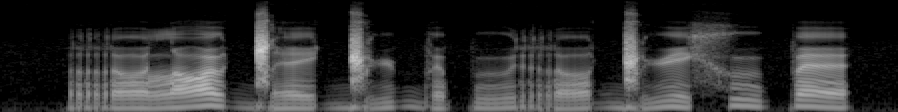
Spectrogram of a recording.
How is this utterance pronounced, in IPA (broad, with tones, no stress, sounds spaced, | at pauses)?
r ɔ˨ l ɑ˧˥˧ o̯ ɡ͡ǁ ɛ˨ e̯ ɡ͡ǁ ʉ˨˦ b ə˨ p u˨˦ r ɔ˨˦ ɡ͡ǁ ʉ˧˥˧ e̯ x u˥˧ p ɜ˥˧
